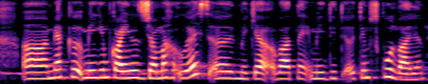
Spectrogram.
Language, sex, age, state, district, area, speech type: Kashmiri, female, 18-30, Jammu and Kashmir, Shopian, urban, spontaneous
